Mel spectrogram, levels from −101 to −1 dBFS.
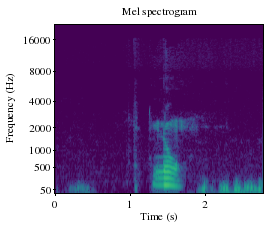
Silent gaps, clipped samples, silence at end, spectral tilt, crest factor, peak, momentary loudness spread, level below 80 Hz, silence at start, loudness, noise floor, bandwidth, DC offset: none; under 0.1%; 0 s; -10 dB/octave; 24 dB; -20 dBFS; 21 LU; -56 dBFS; 0.4 s; -40 LUFS; -82 dBFS; 14.5 kHz; under 0.1%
